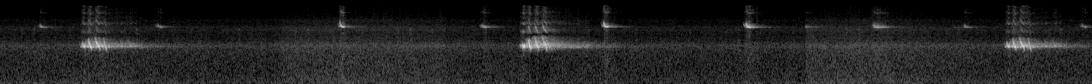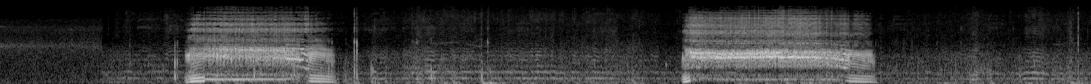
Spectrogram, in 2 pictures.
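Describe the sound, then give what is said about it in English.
Pipistrelle bat echolocation and contact calls recorded with an AudioMoth at a high sample rate as the bats hawked up and down a garden, slowed down 8 times: an irregular series of short, sharp chirping clicks, then two loud, dense buzzing bursts of rapid warbling contact calls, with no talking. “Using an audio moth at a high sample rate, I was delighted to record these pipistrelle echolocation signals and contact calls, here slowed down 8 times as the bats hawked up and down the garden.”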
